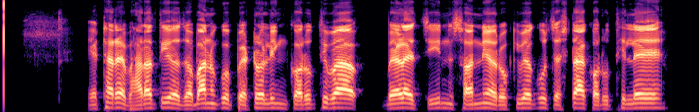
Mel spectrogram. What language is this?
Odia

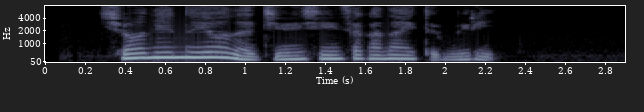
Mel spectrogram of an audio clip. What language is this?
Japanese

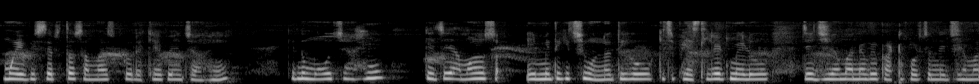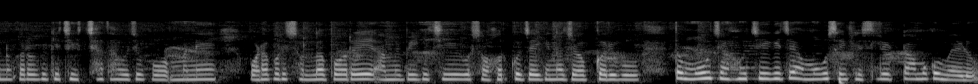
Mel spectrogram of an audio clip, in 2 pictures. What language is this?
Odia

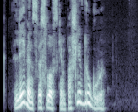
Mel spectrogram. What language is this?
Russian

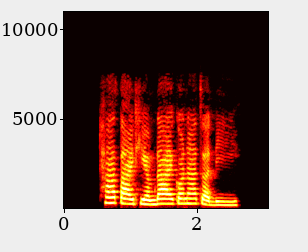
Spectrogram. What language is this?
Thai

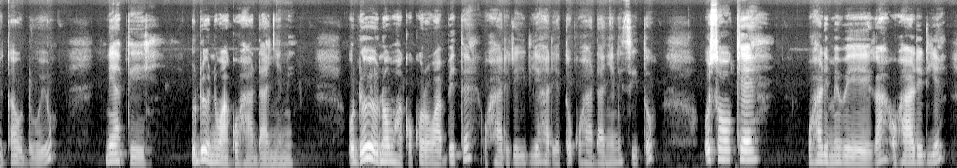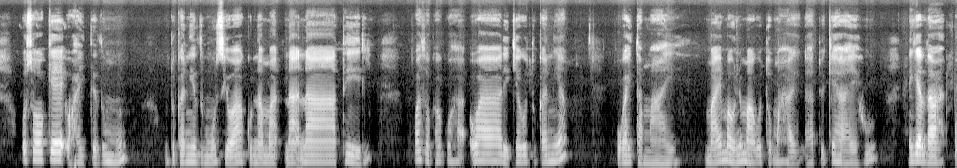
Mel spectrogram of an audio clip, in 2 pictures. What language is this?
Kikuyu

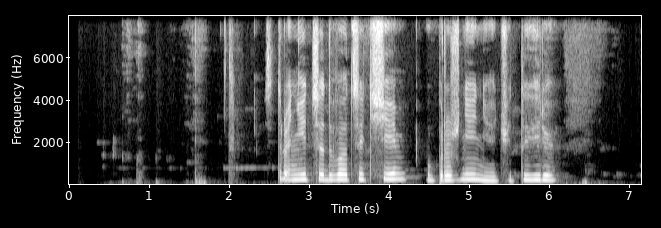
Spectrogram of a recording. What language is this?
Russian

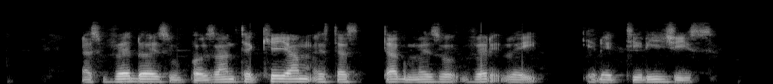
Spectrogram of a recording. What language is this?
Esperanto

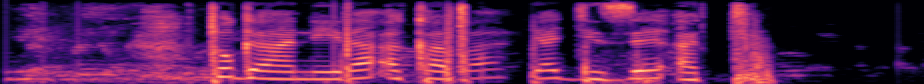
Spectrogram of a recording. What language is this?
Kinyarwanda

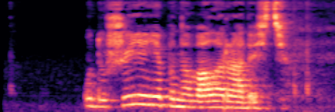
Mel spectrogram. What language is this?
Belarusian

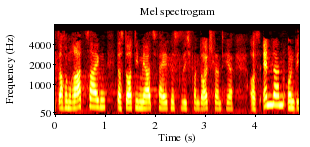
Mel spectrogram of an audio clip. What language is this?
German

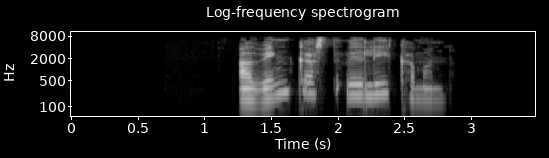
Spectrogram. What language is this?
Icelandic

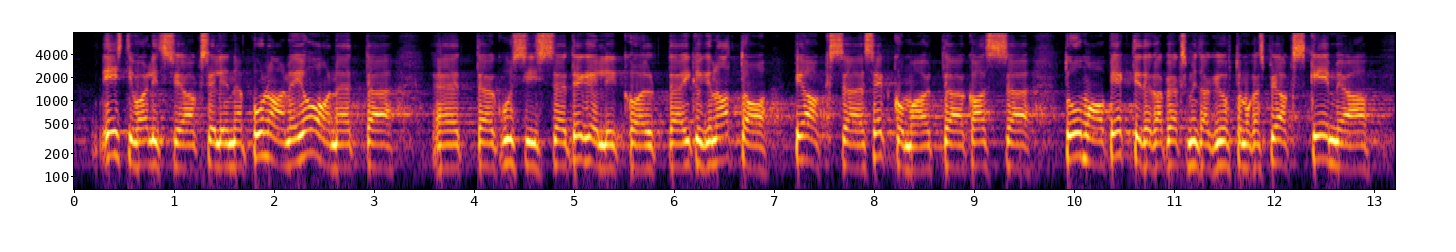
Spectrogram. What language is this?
Estonian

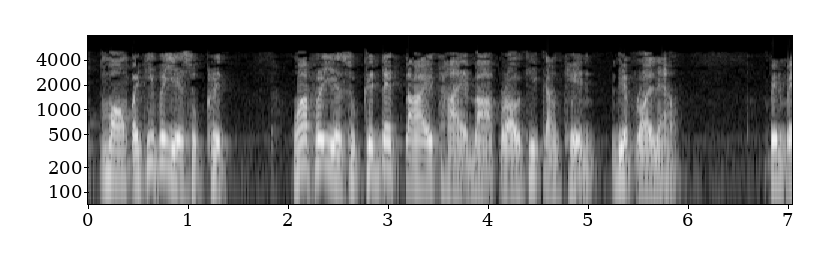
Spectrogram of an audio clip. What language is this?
Thai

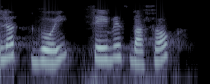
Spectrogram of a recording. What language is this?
Assamese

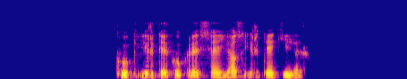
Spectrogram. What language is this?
Tatar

